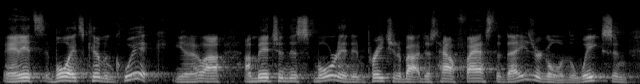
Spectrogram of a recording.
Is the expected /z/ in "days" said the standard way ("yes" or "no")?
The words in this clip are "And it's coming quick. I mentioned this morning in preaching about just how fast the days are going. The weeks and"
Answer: yes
